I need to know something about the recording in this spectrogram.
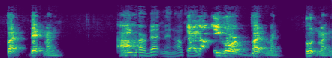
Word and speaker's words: Butman: No, Igor Butman. Butman. It's pronounced Butman.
